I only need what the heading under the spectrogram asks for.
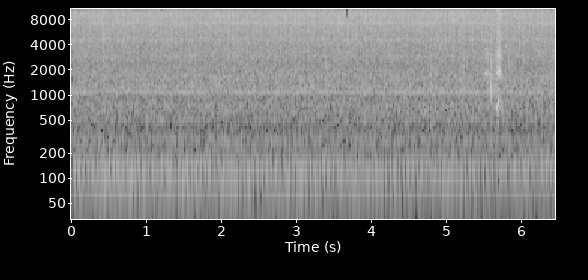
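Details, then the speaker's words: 2005 Ford Mustang, rebuilt and retimed engine after first start: runs quietly and evenly with no knocking, ticking or stumble, smooth and healthy. "Hell yeah, guys. It's smooth. Really smooth. Sounds real nice."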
